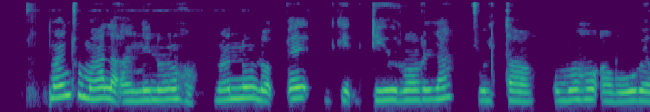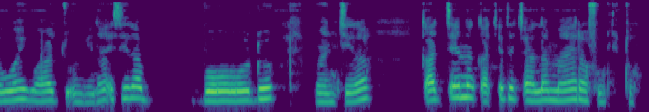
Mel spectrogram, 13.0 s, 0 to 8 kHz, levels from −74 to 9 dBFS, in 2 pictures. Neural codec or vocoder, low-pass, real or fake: vocoder, 22.05 kHz, 80 mel bands, Vocos; 7.2 kHz; fake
